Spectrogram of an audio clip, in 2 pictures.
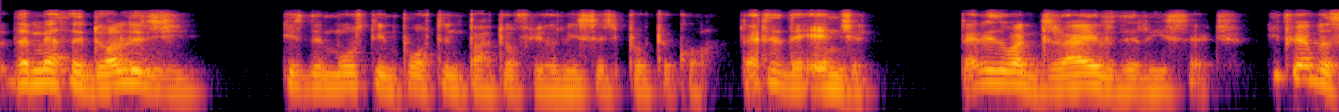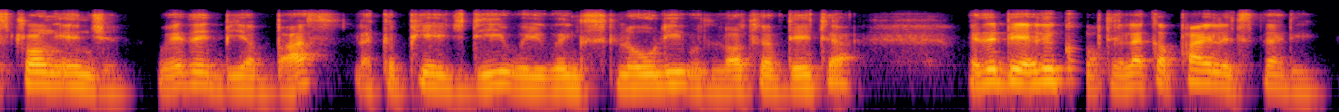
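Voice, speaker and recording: A middle-aged South African dental researcher with a husky, mid-range voice gives a chatty webinar lecture. He teaches in a jokey way, full of rhetorical questions and light humor.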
